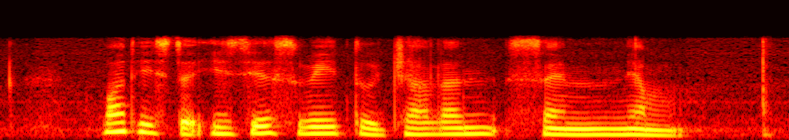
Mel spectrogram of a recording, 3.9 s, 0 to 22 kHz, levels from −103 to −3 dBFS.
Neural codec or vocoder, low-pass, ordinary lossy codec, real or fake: none; 7.2 kHz; Opus, 32 kbps; real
